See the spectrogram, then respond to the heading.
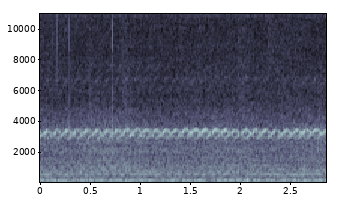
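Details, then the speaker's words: Xiaomi FIMI A3 camera drone in flight, motors giving a loud high wobbly whine over the drone; chirping motors, described as chirping or seizing, also heard on Xiaomi Mi 4K, cause not found. "and the other big issue with the Femi a 3 is the chirping motors or yes seizing it definitely has a very high pitch you know like a wobbly sound and you'll hear that again when we fly this"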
